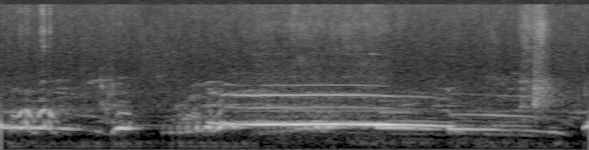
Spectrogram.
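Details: Collared dove of the pelung type singing: quick wavering notes, a pause, then a stuttering lead-in that opens into a long, steady moaning tone lasting about two seconds before dropping lower.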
